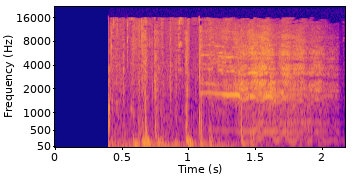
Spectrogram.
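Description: Horse hooves clopping a few times and a horse whinnying, starting suddenly out of silence about half a second in.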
